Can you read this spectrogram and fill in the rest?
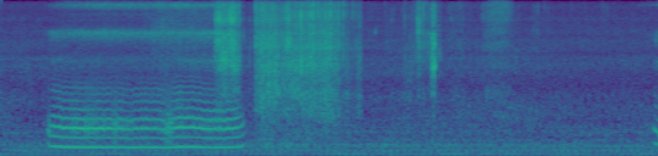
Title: Buddy Snoring, just listen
